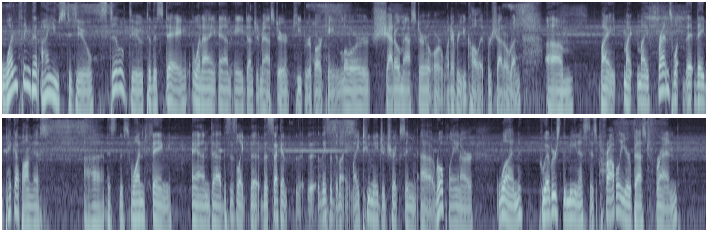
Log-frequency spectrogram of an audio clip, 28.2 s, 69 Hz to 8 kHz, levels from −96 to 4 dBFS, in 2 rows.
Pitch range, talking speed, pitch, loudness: 95-120 Hz, 160 wpm, 105 Hz, -28 LUFS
